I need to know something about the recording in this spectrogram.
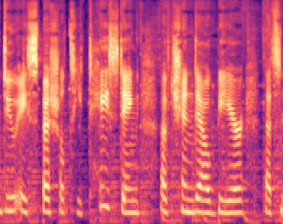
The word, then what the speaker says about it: Qingdao: Even though, if you just look at how it's spelled, it's Tsingtao, right?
